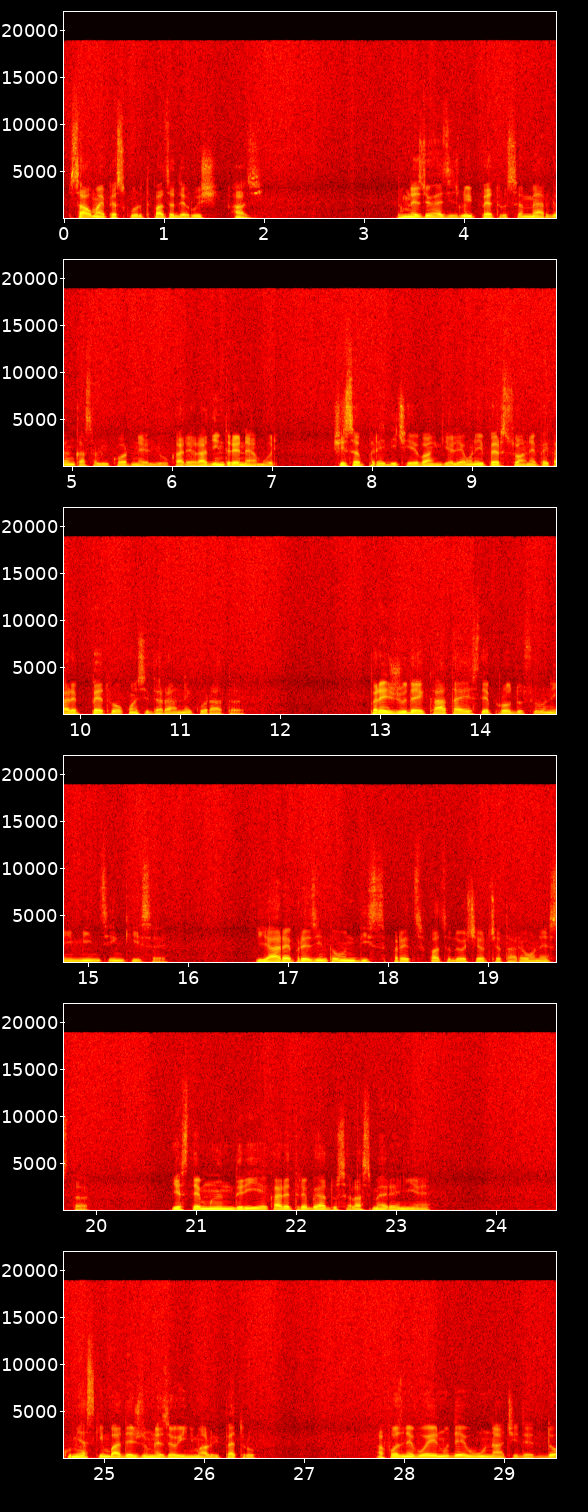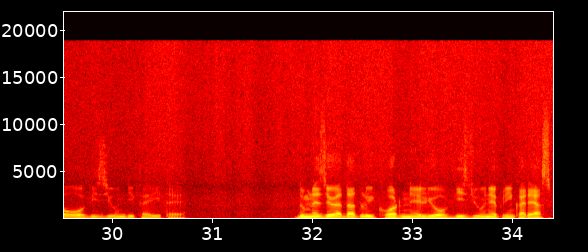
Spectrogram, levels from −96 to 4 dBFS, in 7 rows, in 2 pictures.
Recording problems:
hiss; noticeable; throughout; 15 dB below the speech

